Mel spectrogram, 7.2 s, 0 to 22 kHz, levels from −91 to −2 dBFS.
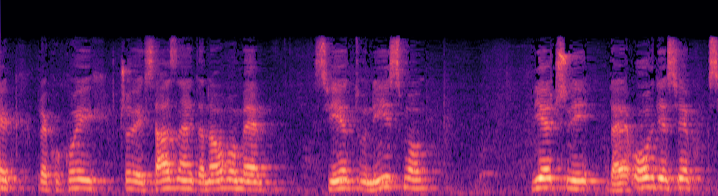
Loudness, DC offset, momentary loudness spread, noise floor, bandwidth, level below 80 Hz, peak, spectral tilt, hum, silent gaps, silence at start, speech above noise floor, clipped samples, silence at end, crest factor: -21 LUFS; under 0.1%; 10 LU; -46 dBFS; 10.5 kHz; -54 dBFS; -4 dBFS; -5 dB/octave; none; none; 0 s; 26 dB; under 0.1%; 0 s; 18 dB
